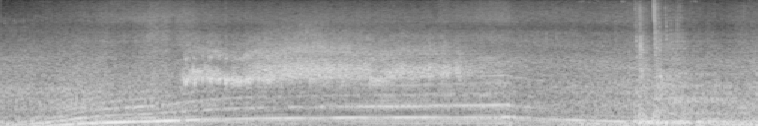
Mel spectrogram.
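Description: A car engine accelerating hard down a drag strip, climbing steeply in pitch, then falling in pitch as the car goes past. A high rushing hiss rides over it for about two seconds.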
